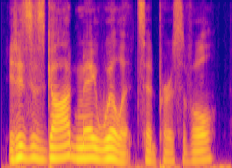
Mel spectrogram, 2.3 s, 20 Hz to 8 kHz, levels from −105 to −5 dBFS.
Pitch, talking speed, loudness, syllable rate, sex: 130 Hz, 235 wpm, -16 LUFS, 5.4 syllables/s, male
